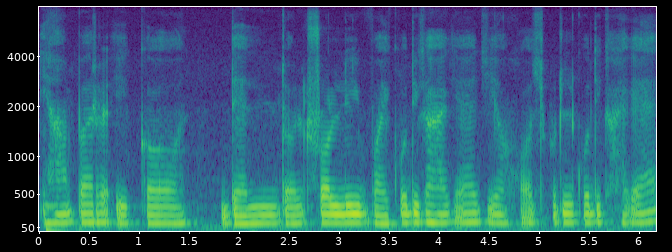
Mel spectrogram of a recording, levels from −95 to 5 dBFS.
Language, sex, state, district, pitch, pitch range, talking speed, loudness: Hindi, male, Delhi, New Delhi, 115 Hz, 110-120 Hz, 145 wpm, -16 LUFS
